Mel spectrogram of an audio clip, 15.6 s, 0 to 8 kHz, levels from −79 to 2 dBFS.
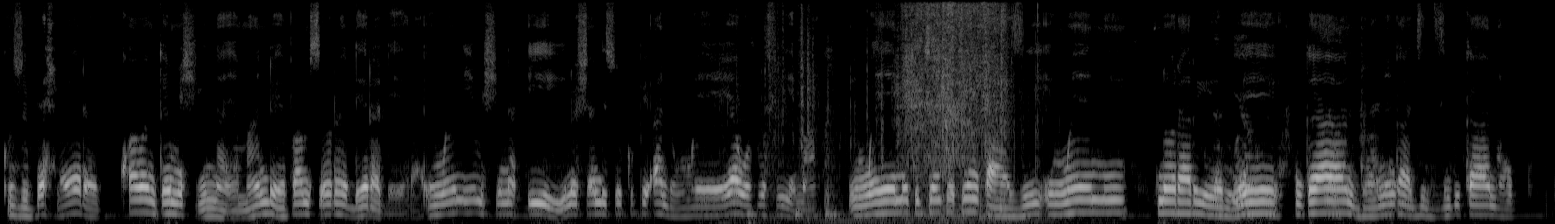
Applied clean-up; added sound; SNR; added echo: none; Tearing; 13 dB; none.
